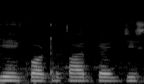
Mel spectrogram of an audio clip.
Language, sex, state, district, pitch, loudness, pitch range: Urdu, female, Andhra Pradesh, Anantapur, 170 Hz, -34 LUFS, 170-175 Hz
